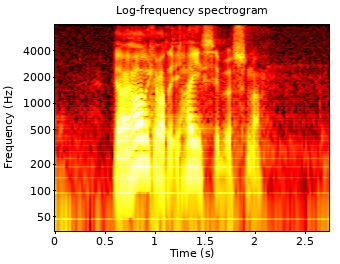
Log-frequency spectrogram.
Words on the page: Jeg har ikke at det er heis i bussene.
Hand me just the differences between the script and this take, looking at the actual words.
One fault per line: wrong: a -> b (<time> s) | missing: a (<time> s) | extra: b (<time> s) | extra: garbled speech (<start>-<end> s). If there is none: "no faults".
no faults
